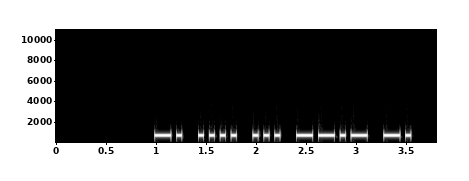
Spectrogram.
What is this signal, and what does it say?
Morse code, heard as a keyed tone, about 22 wpm, 700 Hz. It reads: NHSQN
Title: Code Groups - 5 Letter:Numbers - 22wpm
